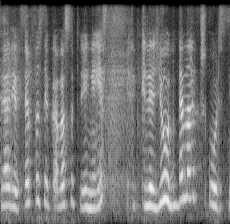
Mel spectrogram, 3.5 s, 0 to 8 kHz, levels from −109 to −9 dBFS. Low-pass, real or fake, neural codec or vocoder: 7.2 kHz; fake; codec, 16 kHz in and 24 kHz out, 0.8 kbps, FocalCodec, streaming, 65536 codes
